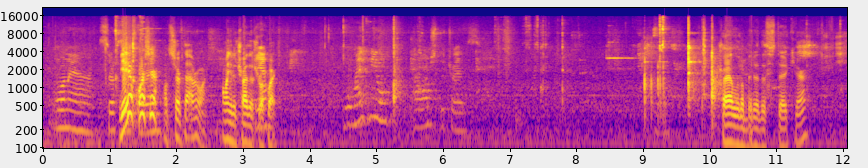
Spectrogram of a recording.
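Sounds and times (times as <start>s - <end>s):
cutlery clinking on a plate: 7.4s - 10.3s.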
